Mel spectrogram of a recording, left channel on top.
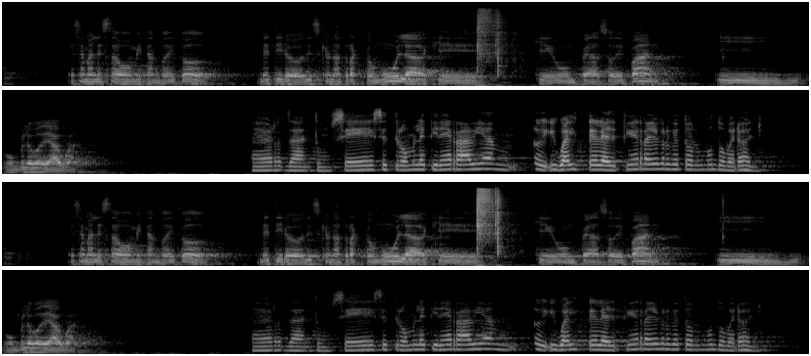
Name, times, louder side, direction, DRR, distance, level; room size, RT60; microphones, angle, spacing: voice 1, 0.7-2.1 2.6-4.9 5.3-6.6 7.1-8.9, equal, ahead, 7 dB, 1.9 m, -35 dB
sound 1, 4.5-11.7 12.0-12.1, right 12 dB, 80° right, 0.8 m, -40 dB
voice 2, 10.6-15.7, left 3 dB, 40° left, 14 dB, 0.9 m, -34 dB
29.5 x 25.5 x 7.6 m, 1.1 s
head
